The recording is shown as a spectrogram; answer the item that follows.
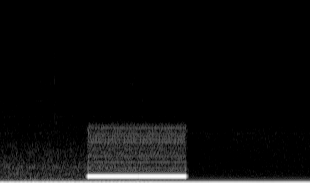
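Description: A telephone line tone sounds while a call is placed: one steady, clear beep lasting about a second, then quiet, with faint low noise before it and no talk.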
